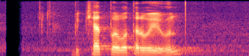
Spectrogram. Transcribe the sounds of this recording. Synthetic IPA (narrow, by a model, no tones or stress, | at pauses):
bikʰːjat̪̚pʌrbʌt̪ʌrbʌjɦun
